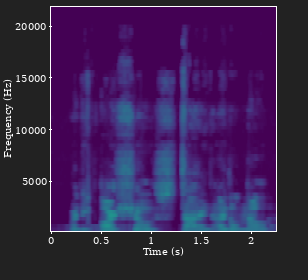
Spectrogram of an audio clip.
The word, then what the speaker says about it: Archos: The Aros 9 or the Arro Stein. I don't know how you pronounce this. Aros.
